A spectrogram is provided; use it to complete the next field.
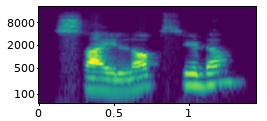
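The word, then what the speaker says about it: Psilopsida: दूसरा है हमारे पास जो हम कहते हैं साइलोप्सडा। साइलोप्सडा। याद रखिएगा इसमें पी साइलेंट रहेगा।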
